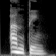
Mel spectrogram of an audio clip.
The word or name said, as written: anting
